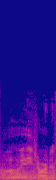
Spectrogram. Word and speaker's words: Louis Jordan: Louis Jordan is up next. Key. It's spelled Lewis, but don't be fooled.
